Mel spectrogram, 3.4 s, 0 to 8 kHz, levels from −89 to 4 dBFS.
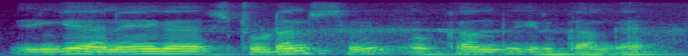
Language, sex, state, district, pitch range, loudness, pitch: Tamil, male, Tamil Nadu, Kanyakumari, 100-130 Hz, -14 LUFS, 120 Hz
